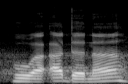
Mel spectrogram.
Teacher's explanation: huruf dal sukun di tengah kata, qalqalah sugra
